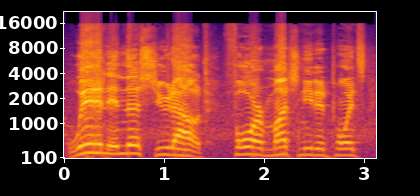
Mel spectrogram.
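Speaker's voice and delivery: loud, high, laughing cheer; excited celebration. Real, not acted. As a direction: call the winning goal like an announcer. Celebrates the shootout win.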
